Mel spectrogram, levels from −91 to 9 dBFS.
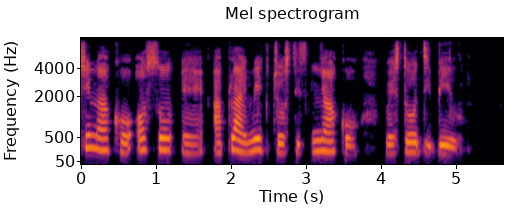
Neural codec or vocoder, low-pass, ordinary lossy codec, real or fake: none; 7.2 kHz; none; real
